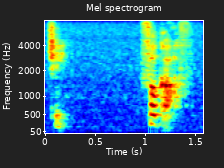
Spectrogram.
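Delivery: hushed, almost whispered dismissal; soft and understated, with a gap after the name; exaggeratedly quiet. Telling Jane to go away, exaggeratedly quiet. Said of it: "Maybe I didn't also say it like that either".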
